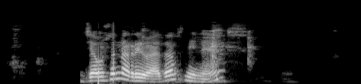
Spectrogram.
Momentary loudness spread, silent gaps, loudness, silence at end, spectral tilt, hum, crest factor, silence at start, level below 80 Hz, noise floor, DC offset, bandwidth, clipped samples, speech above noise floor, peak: 22 LU; none; -14 LUFS; 1.1 s; -6.5 dB/octave; none; 16 dB; 0.8 s; -50 dBFS; -65 dBFS; under 0.1%; 7.2 kHz; under 0.1%; 51 dB; -2 dBFS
